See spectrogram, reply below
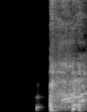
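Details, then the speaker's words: Adult cough during a virtual poetry reading; the reader says the cough is acting up, possibly from not taking Claritin that day. A brief catch of breath is followed by a single harsh, noisy cough. "today hasn't been my best reading because as you can hear my cough is acting up I probably have not taken my Claritin today"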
